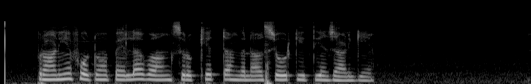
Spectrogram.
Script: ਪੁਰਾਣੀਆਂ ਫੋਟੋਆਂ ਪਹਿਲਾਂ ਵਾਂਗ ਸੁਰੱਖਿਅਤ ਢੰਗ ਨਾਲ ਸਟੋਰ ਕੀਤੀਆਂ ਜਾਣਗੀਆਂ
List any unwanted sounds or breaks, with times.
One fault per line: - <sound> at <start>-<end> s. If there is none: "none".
none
